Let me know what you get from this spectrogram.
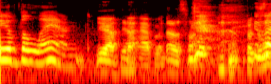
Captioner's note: laugh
